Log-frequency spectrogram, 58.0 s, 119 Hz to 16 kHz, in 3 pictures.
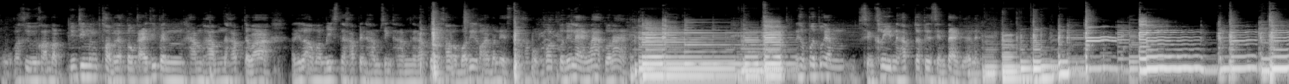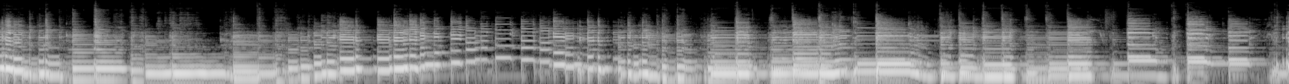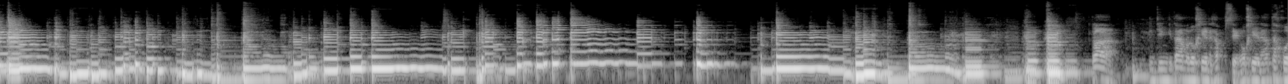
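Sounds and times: electric guitar melodic lead: 9.1 - 12.2, 14.6 - 55.9.

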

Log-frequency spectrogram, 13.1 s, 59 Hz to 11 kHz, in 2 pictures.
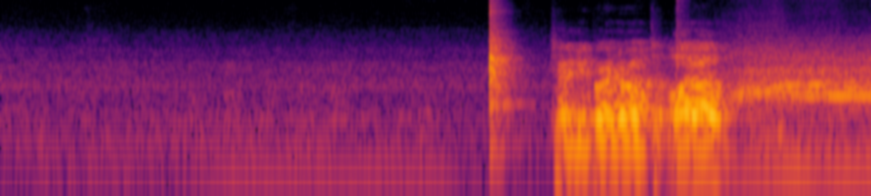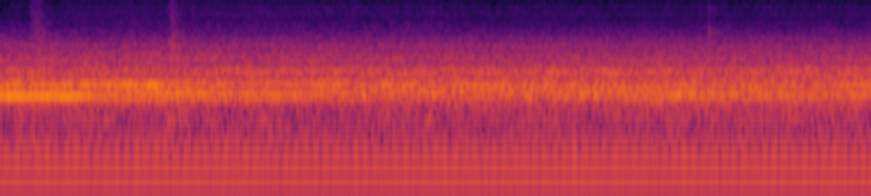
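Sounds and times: pump humming: 5.4 - 13.0.

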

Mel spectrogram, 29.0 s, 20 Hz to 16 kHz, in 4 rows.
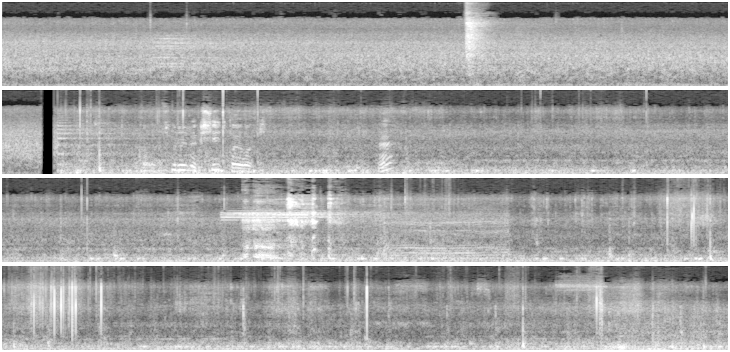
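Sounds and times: car engine and tyre rumble: 0.0 - 29.0
car knocks and rattles: 19.6 - 29.0.

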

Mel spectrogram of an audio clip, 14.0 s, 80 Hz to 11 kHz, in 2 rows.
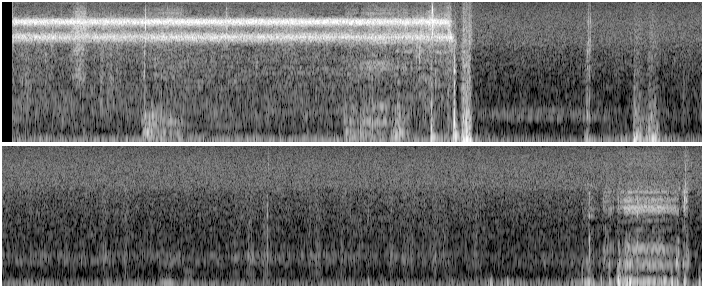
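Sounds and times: insect drone high whine: 0.1 - 6.1.

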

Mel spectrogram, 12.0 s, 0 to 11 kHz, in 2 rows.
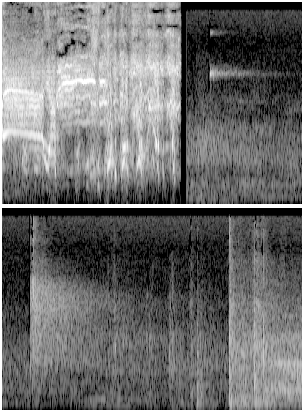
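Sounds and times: man laughing heartily: 0.9 - 3.6.

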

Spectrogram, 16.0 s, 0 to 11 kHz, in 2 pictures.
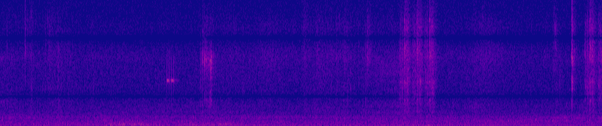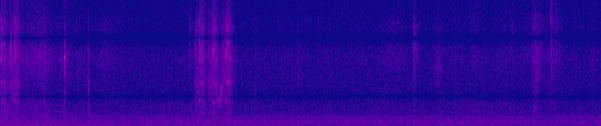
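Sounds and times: camera shutters clicking: 5.3 - 5.9, 7.7 - 8.4, 10.6 - 11.2.

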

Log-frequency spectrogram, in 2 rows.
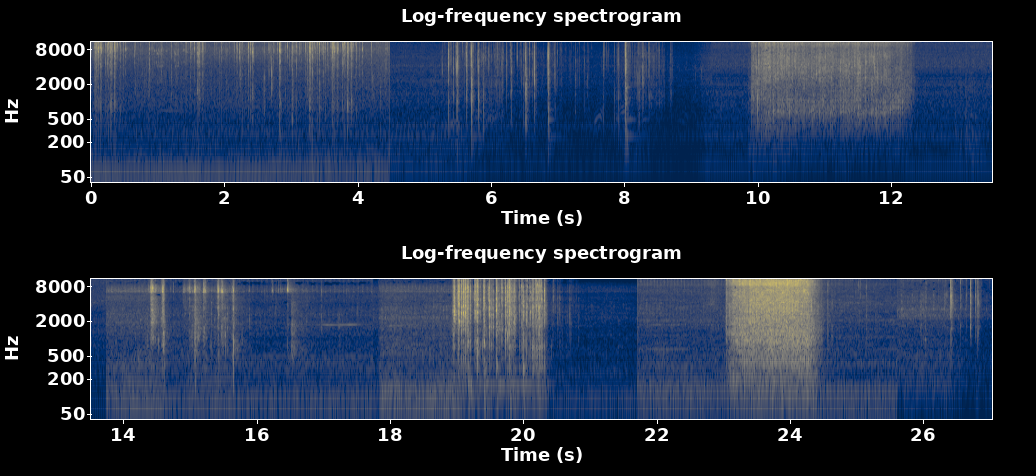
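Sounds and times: plastic cracking under tyre: 0.0 - 4.5, 5.2 - 8.8, 19.0 - 20.7
tyre rumbling on pavement: 9.9 - 12.4, 23.0 - 24.6.

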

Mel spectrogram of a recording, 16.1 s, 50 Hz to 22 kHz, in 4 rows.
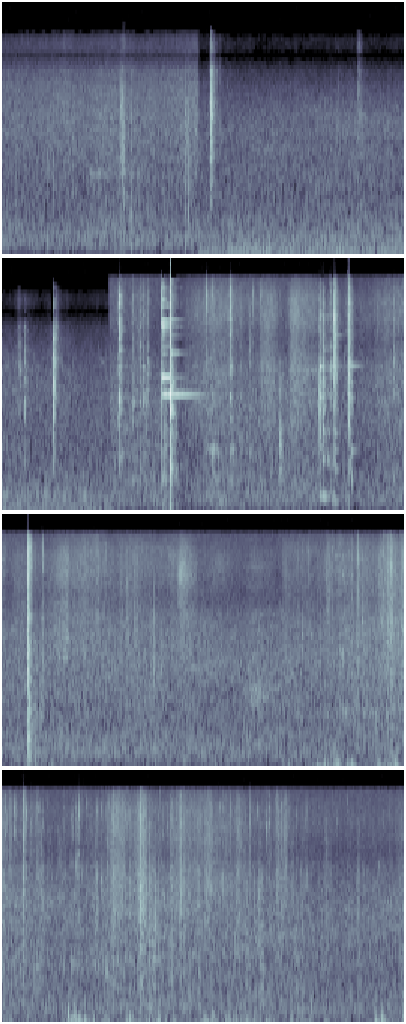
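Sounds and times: metallic ring: 5.4 - 6.4.

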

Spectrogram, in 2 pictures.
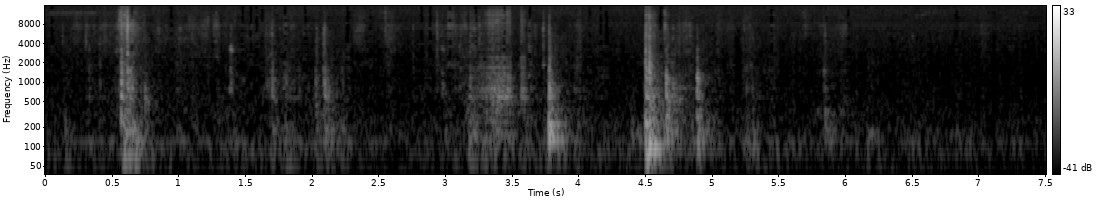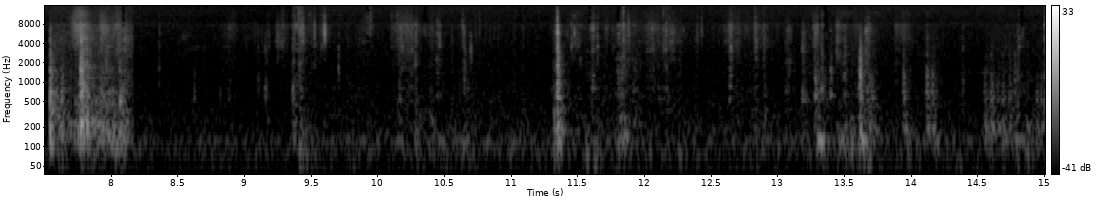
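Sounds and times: rustling: 7.0 - 15.0.

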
